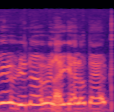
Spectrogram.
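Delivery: put-on tearful crying voice, very high and drawn-out. Retelling a clip of someone crying, imitating someone crying. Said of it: "he's just like crying".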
